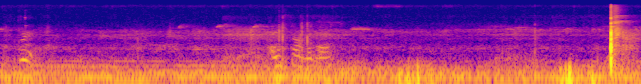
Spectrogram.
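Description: Quiet outdoor golf-course background with a few faint bird chirps, then near the end a short, sharp thump as a junior's golf driver swings down through the ball and turf.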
